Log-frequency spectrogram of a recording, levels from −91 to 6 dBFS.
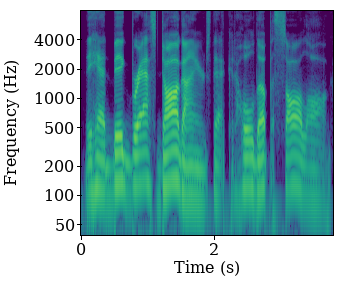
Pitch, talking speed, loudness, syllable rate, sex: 105 Hz, 205 wpm, -19 LUFS, 3.9 syllables/s, male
